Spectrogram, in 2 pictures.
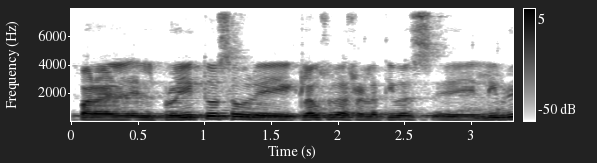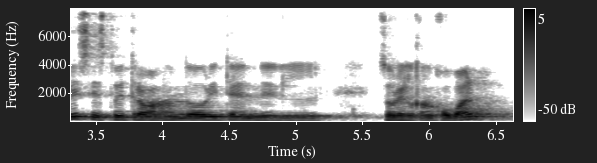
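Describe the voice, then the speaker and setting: Mellow-voiced man in an echoey room. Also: medium pitch. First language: Q'anjob'al. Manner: thoughtful, unhurried, searching for words. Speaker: linguistics professor and researcher. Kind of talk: interview answers, personal recollection. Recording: roomy recording with long reverb.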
